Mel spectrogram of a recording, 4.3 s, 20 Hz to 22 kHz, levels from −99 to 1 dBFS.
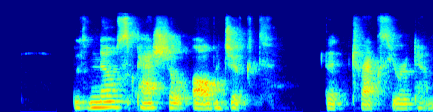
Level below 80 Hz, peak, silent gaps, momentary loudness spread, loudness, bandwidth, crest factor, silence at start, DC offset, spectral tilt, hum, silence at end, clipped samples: -82 dBFS; -14 dBFS; 3.02-3.20 s; 16 LU; -31 LUFS; 13.5 kHz; 20 dB; 0.75 s; under 0.1%; -3 dB/octave; none; 0 s; under 0.1%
